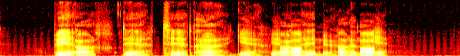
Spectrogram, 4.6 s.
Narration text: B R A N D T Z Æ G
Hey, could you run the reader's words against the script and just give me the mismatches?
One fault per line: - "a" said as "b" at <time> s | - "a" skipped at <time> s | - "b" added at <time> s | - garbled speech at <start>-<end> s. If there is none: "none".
- "A N" skipped at 1.0 s
- "Z" skipped at 1.9 s
- garbled speech at 2.7-3.9 s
